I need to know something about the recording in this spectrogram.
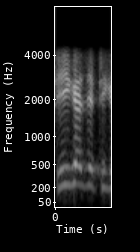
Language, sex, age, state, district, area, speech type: Bengali, male, 60+, West Bengal, Nadia, rural, conversation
